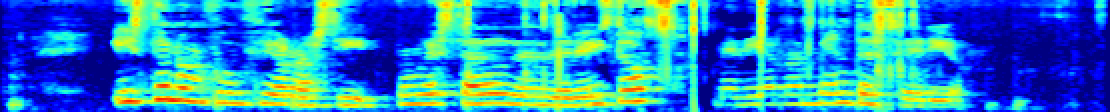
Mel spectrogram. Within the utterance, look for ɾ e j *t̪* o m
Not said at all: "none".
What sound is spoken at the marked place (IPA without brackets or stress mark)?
t̪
